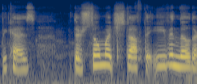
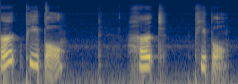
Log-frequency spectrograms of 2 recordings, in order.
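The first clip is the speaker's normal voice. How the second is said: slow, unhurried, deliberate, word-by-word delivery. Repeating the phrase just said, now slower. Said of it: "I'll say that again slower".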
